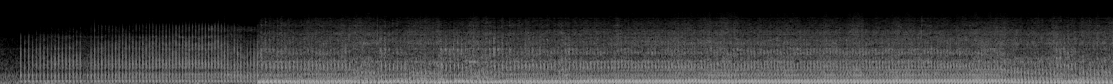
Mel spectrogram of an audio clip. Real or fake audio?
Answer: fake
